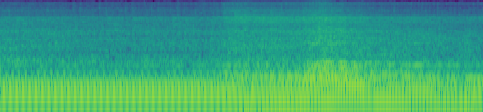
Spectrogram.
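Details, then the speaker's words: JDM Mitsubishi Evo, being tuned rich: deep, loud exhaust bark climbs cleanly on a quick rev and drops back evenly, no misses or rattles; healthy engine. "you guys see she sounds good it's stupid loud but whatever it's part of the fun isn't it"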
